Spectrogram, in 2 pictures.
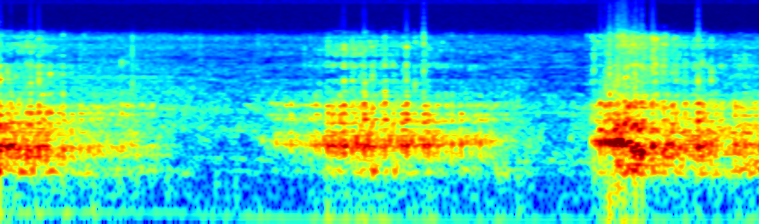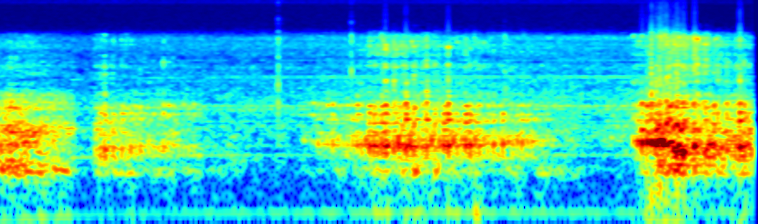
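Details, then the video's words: Roaring lion, with rough breathy swells rising and fading about every two to three seconds, broken by two louder, harsher bursts, one near the middle and one near the end. "lion Roaring Sound"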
